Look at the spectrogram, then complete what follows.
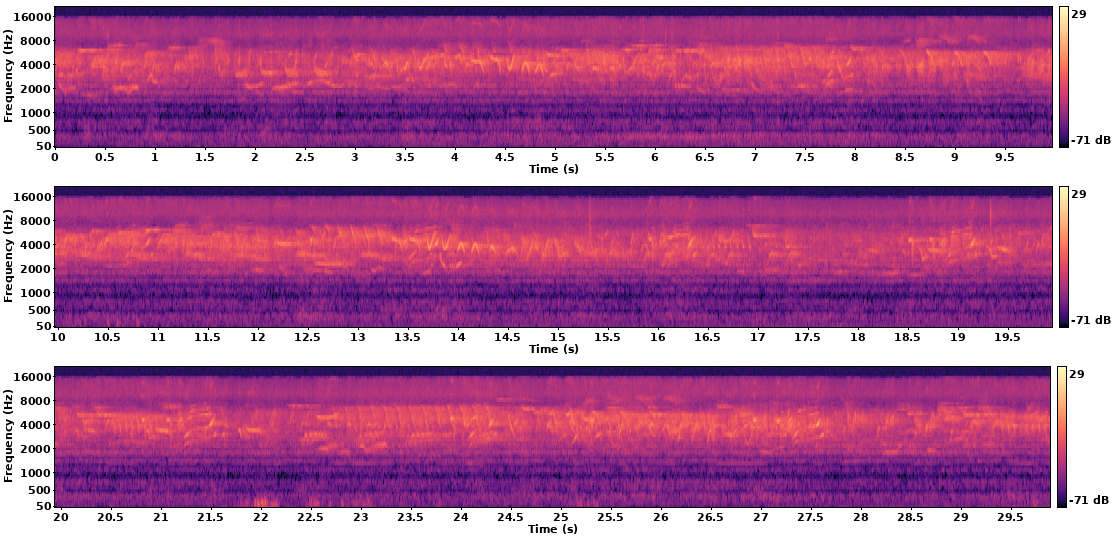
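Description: Chorus of small songbirds chirping and warbling, continuous and fairly faint, with a faint low hum underneath and a few brief low thumps about two-thirds of the way through.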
